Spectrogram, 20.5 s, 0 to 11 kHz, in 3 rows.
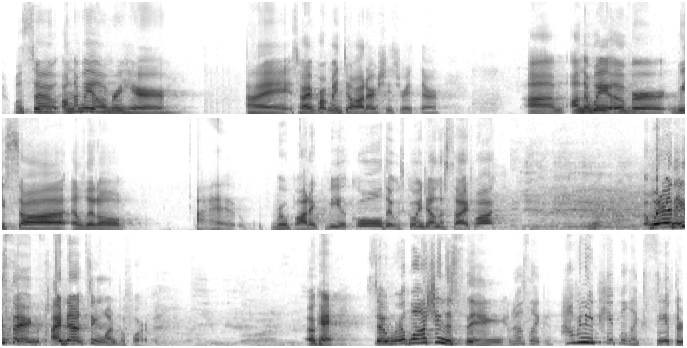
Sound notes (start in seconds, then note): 16.0 faintly speaking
